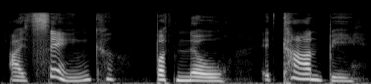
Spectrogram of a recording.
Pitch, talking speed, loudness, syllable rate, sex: 200 Hz, 95 wpm, -19 LUFS, 2.6 syllables/s, female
